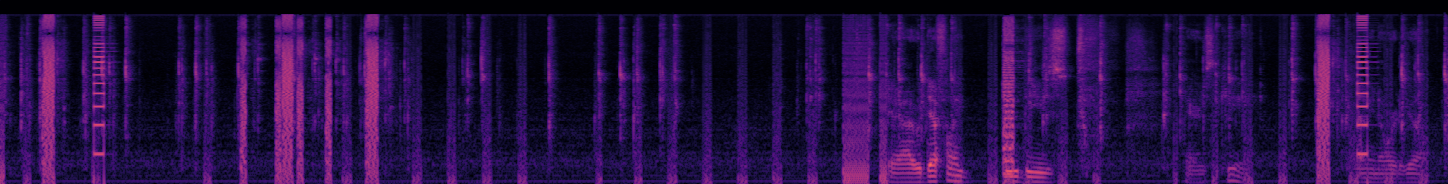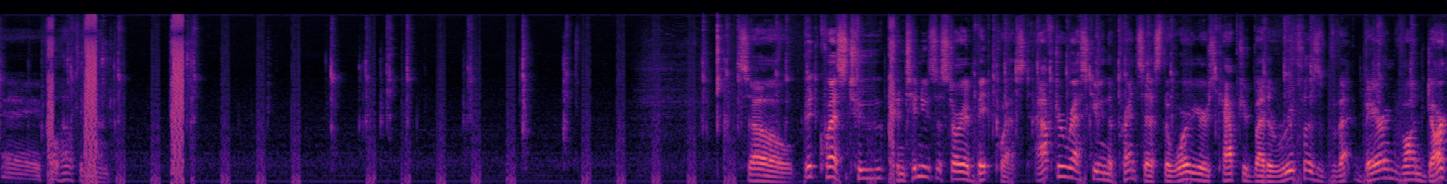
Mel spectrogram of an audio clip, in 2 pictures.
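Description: Short electronic game beeps and blips sound again and again.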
